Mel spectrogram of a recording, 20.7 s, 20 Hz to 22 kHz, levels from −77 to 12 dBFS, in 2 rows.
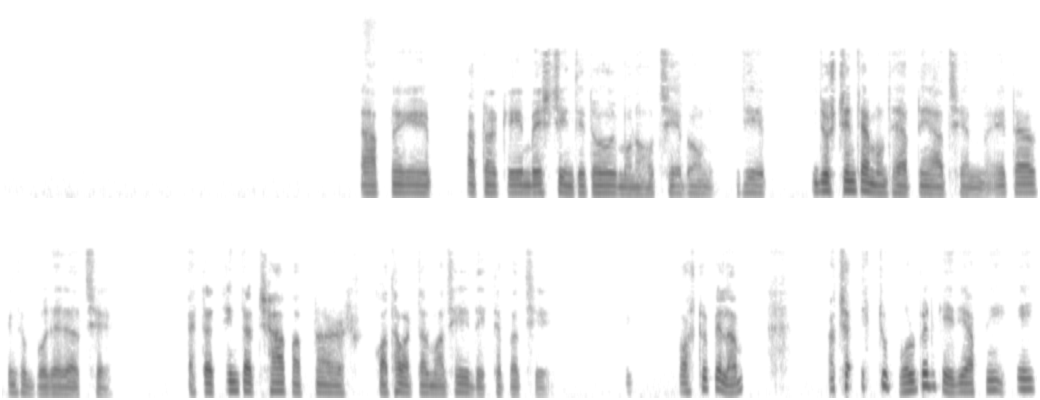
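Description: At 3.77 s the speech drops to a lower-bitrate version of an adaptive stream, and stays there to the end. There is no gap. The treble suddenly stops at 9 kHz and codec artefacts rise, which fits a fall from roughly 96 to 32 kbit/s.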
